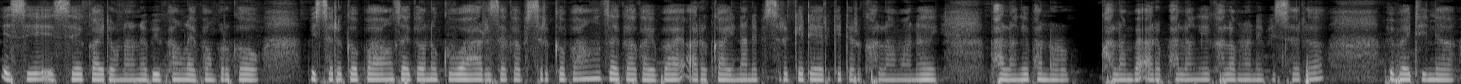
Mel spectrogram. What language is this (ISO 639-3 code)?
brx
